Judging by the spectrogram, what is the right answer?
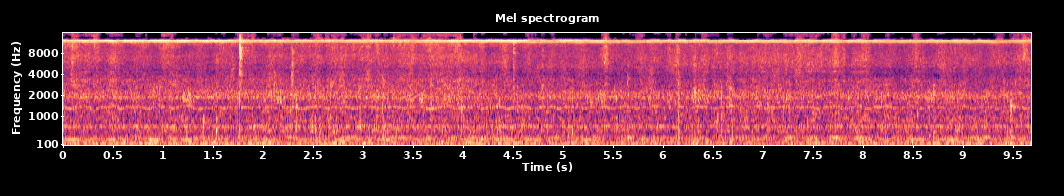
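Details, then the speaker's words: KYS Pro Baker 7+ spiral mixer at its maximum listed batch, 4.8 kg pumpkin dough, around 250 RPM: quiet smooth hum with faint steady tones and soft flour swish, no strain or grinding; normal running. "This thing is so quiet that I can hear when it gets to the dry spot. You can hear the flour swish against the bottom of the bowl."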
